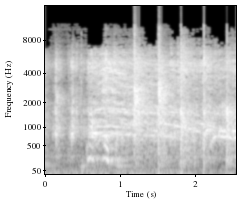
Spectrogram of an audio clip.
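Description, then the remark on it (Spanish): A burst of crowd applause played as a sound effect on a programme, dense steady clapping with a few sharper hand claps standing out and some cheering voices mixed in, loud and sustained for a couple of seconds. “Vamos a poner los aplausos, ya va, espérate.”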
